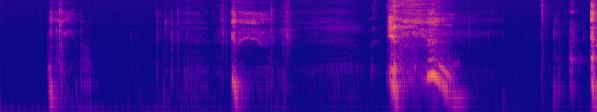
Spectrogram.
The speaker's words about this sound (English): If you can't tell, I cough a lot. I don't like coughing, so I be taking little punk hits because I do not like to cough.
